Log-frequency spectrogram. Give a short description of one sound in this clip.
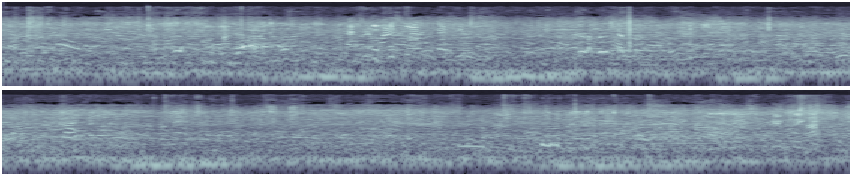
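A large crowd of men, women and children chatters outdoors, with many voices overlapping nearby.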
